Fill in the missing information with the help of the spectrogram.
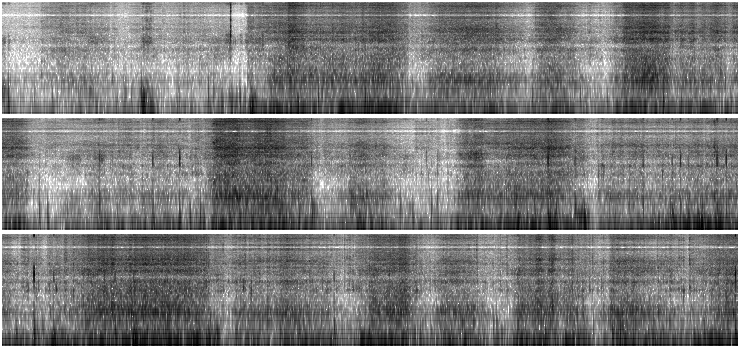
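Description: Snowboard sliding and carving down hard-packed snow, the board's edge scraping over the crust in swells every few seconds, with wind buffeting the microphone.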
